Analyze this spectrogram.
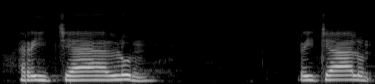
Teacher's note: ro yang berharakat kasrah di mana pun tempatnya itu dibaca tipis atau meringis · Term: targik, tarkik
